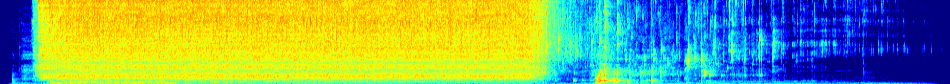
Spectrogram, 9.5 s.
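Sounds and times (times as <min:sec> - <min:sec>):
bathroom tap water flowing very hard: 0:00.2 - 0:07.6.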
